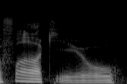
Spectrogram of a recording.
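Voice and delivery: low, soft, stunned curse; joking disbelief. Retold or imitated. Customer told the loaner has everything requested, hushed joking disbelief. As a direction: drop the voice and stretch it out in mock disbelief. Joking reply to the good news.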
